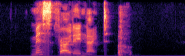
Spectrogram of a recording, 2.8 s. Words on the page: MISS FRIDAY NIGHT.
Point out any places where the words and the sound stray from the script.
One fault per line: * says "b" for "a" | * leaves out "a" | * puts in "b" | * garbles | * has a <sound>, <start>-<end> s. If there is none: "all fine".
* has a cough, 1.8-2.0 s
